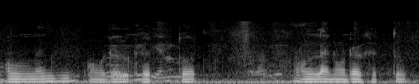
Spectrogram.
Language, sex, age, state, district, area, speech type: Assamese, male, 18-30, Assam, Lakhimpur, urban, spontaneous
